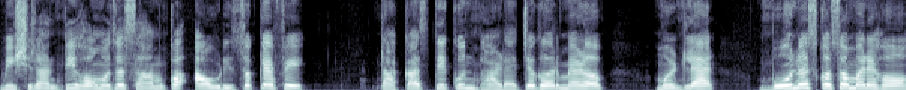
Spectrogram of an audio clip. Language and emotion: Goan Konkani, surprised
